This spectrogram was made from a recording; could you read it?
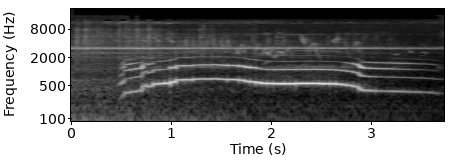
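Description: A single long, mournful howl rises, holds a steady pitch, then drops away, clear with no other sounds around it, coming from a wheat field.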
